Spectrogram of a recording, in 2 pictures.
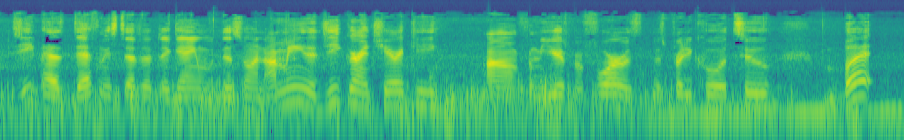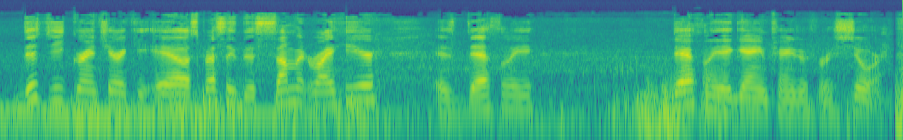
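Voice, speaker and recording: This man talks at a very fast pace. The sound is dry with no echo, and background noise is noticeable. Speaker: car reviewer. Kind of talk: casual car review commentary. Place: street. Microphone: phone near.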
